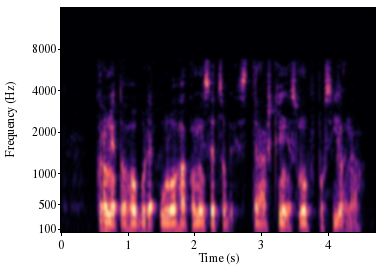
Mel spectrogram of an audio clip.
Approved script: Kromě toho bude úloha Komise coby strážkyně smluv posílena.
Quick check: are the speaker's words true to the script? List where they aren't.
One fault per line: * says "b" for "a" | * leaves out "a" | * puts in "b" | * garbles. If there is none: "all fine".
all fine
